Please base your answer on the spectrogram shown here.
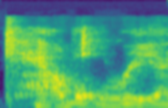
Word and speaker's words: cavalry: different um different cavalries notice I said Cavalry I pronounced it correctly by the way by doing the accent some people have a problem it's hard for some people and others by the way for me to pronounce it but but you had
